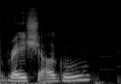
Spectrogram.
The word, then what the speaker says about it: Ra's al Ghul: Og hvad der også ligner Ra's al Ghul. I hvert fald, fordi det er jo sådan, man udtaler det, folkens.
